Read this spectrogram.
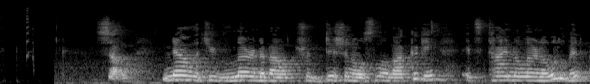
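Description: A young man speaks calmly in a room with a slight echo.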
